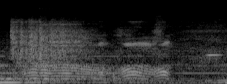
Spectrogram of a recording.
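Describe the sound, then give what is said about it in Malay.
A voice imitates a car engine cranking and trying to start, saying "Cik Cik Cik", a short run of sputtering, revving sounds, with a steady low hum underneath. “kalau tak boleh start aku memang nak terus lari lah tapi aku cuba juga lah start kereta Masuk dalam kereta aku start Cik Cik Cik”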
